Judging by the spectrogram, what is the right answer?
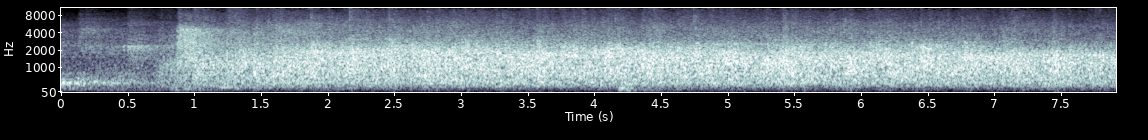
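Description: Congregation applauding, with the priest clapping along; the applause breaks out about a second in and then holds steady and dense.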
